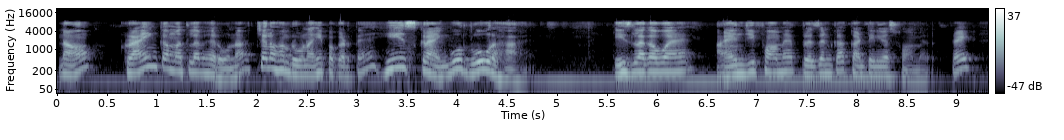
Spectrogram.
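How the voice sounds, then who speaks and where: A male teacher giving a grammar lesson to young students, reading each English example sentence slowly and then explaining it in Hindi. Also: high voice, sing-song. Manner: frequent check-ins to the class.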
